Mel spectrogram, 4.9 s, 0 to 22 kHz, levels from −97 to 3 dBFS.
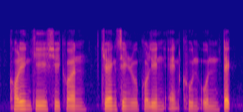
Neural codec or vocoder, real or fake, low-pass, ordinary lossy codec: none; real; 7.2 kHz; Opus, 24 kbps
